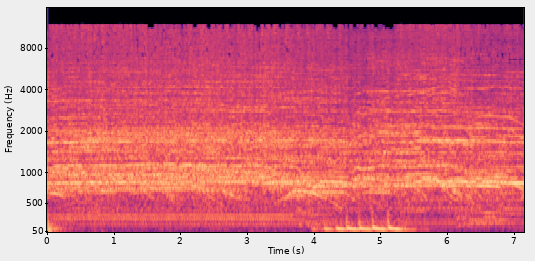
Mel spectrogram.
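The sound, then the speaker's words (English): A large audience shouts and cheers loudly and continuously, a dense wall of overlapping voices and whoops, with a few low rhythmic thumps partway through. “I'm going to stop till somebody shouts in here.”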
